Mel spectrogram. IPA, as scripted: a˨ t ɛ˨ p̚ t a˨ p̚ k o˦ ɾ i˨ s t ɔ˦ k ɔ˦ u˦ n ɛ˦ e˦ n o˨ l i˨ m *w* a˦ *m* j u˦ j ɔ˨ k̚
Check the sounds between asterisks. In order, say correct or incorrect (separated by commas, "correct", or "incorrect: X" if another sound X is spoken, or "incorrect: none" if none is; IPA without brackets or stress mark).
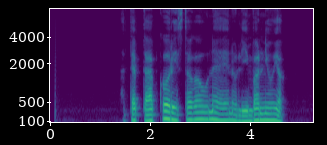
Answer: incorrect: b, incorrect: n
